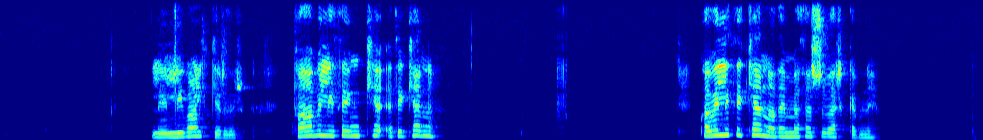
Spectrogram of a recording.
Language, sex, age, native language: Icelandic, female, 50-59, Icelandic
